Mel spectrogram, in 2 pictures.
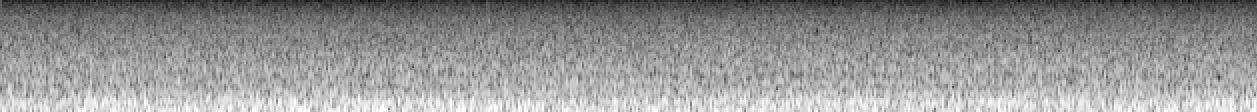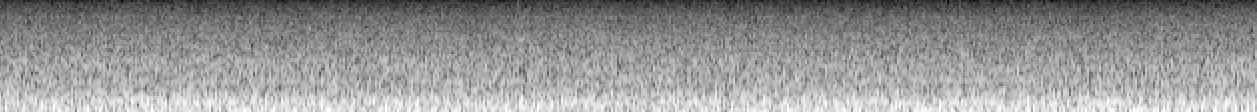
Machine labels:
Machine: slide rail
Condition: normal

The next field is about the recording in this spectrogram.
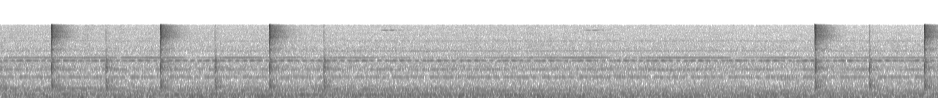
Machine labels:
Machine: valve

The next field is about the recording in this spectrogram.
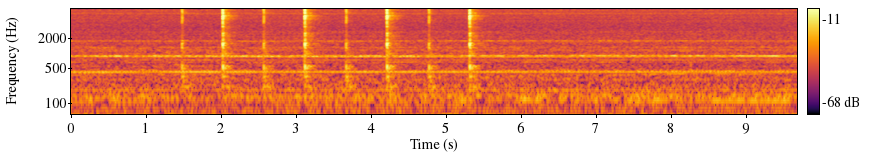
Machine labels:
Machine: valve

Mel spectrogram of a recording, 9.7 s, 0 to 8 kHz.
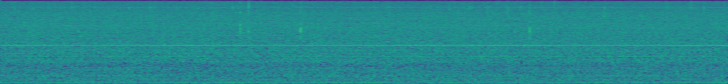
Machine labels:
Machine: pump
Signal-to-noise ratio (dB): -6 dB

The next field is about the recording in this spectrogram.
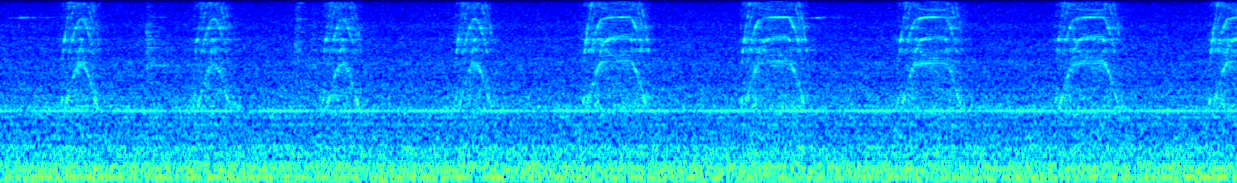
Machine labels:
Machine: slide rail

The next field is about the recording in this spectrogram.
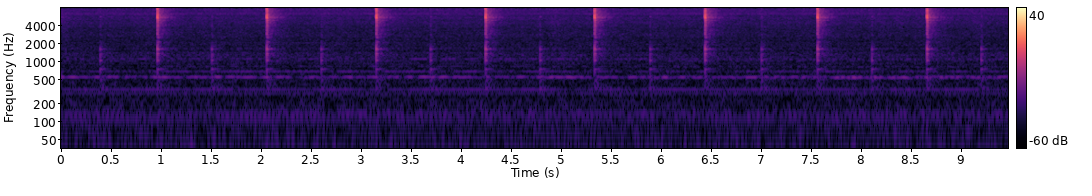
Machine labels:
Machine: valve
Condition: normal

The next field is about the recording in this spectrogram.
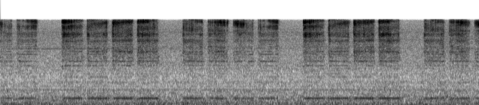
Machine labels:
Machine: slide rail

